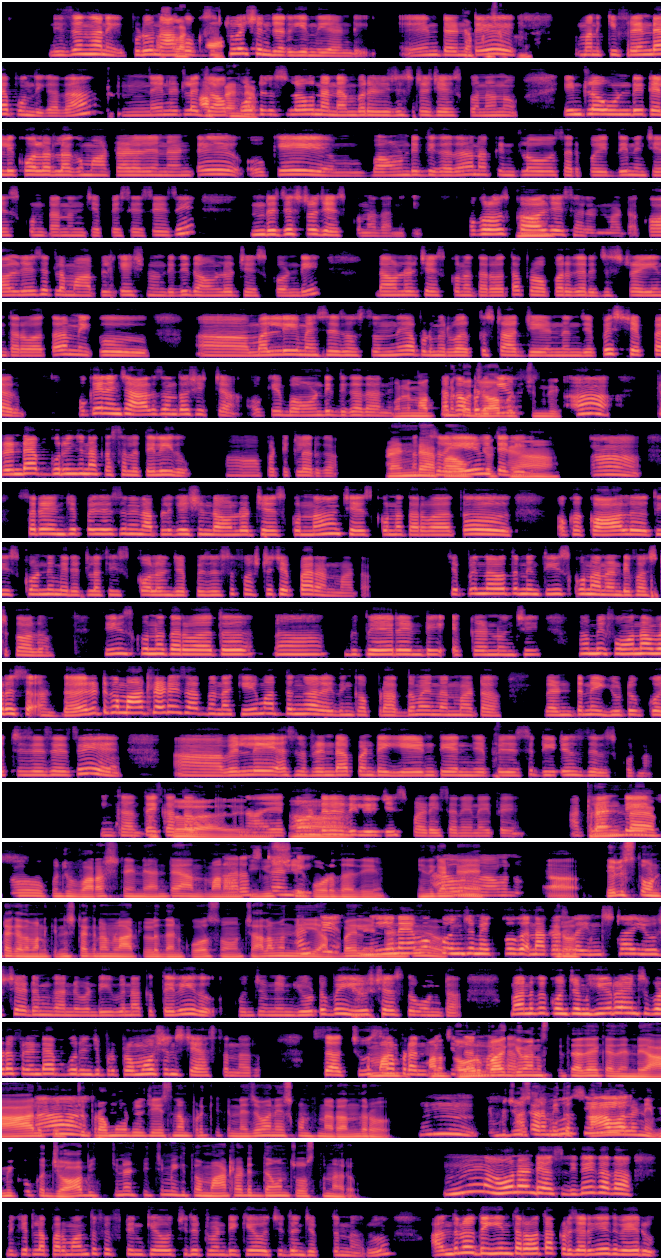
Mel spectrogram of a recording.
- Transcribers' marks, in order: in English: "సిట్యుయేషన్"; in English: "ఫ్రెండ్ యాప్"; other background noise; in English: "ఫ్రెండ్ యాప్"; in English: "జాబ్ పోర్ట్‌ల్స్‌లో"; in English: "నంబర్ రిజిస్టర్"; in English: "రిజిస్టర్"; in English: "కాల్"; in English: "కాల్"; in English: "అప్లికేషన్"; in English: "డౌన్‌లోడ్"; in English: "డౌన్‌లోడ్"; in English: "ప్రాపర్‌గా రిజిస్టర్"; in English: "మెసేజ్"; in English: "వర్క్ స్టార్ట్"; in English: "ఫ్రెండ్ యాప్"; in English: "ఫ్రెండ్"; in English: "పర్టిక్యులర్‌గా"; in English: "అప్లికేషన్ డౌన్‌లోడ్"; in English: "కాల్"; in English: "ఫస్ట్"; in English: "ఫస్ట్"; in English: "నంబర్"; in English: "డైరెక్ట్‌గా"; in English: "ఫ్రెండ్"; in English: "డీటెయిల్స్"; in English: "అకౌంట్‌నే డిలీట్"; in English: "ఫ్రెండ్ యాప్"; in English: "యూజ్"; in English: "ఇన్స్‌స్టా‌గ్రామ్‌లో"; in English: "ఇన్స్‌స్టా యూజ్"; in English: "యూజ్"; throat clearing; in English: "ఫ్రెండ్ యాప్"; in English: "ప్రమోషన్స్"; in English: "సో"; in English: "పర్ మంత్ ఫిఫ్టీన్"; in English: "ట్వెంటీ"
- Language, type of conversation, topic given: Telugu, podcast, ఆన్‌లైన్‌లో ఏర్పడిన పరిచయం నిజమైన స్నేహంగా ఎలా మారుతుంది?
